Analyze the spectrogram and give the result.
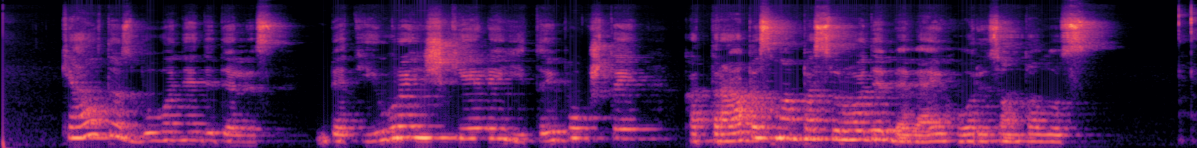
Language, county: Lithuanian, Kaunas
